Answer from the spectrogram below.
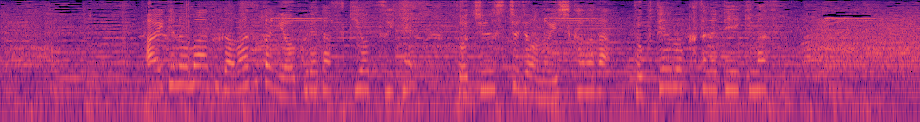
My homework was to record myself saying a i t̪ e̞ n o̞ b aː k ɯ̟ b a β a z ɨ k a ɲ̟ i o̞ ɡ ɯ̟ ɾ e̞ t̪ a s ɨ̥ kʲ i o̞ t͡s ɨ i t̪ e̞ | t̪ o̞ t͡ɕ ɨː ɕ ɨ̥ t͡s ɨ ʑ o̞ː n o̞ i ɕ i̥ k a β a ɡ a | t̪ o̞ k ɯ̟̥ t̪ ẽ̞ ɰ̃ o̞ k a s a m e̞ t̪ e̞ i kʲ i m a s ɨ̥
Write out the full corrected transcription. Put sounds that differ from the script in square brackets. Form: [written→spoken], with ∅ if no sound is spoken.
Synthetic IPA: a i t̪ e̞ n o̞ [b→m] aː k ɯ̟ [b→ɡ] a β a z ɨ k a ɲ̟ i o̞ [ɡ→k] ɯ̟ ɾ e̞ t̪ a s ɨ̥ kʲ i o̞ t͡s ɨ i t̪ e̞ | t̪ o̞ t͡ɕ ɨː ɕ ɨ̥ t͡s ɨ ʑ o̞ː n o̞ i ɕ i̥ k a β a ɡ a | t̪ o̞ k ɯ̟̥ t̪ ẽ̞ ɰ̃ o̞ k a s a [m→n] e̞ t̪ e̞ i kʲ i m a s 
